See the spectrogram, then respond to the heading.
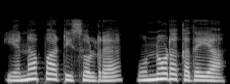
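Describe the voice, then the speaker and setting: A woman's voice: medium pitch, unhurried, a little mellow, no room sound, natural voice. A woman reading an audiobook, voicing a shy young woman in love who speaks bashfully.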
